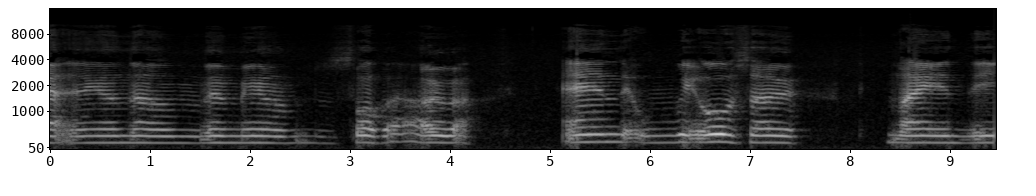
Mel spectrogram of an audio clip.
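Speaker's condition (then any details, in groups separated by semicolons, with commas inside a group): Cerebral palsy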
